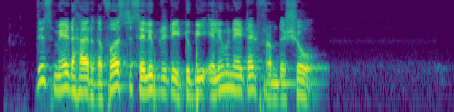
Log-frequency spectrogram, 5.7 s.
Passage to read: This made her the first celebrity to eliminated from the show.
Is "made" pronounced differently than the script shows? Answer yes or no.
no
